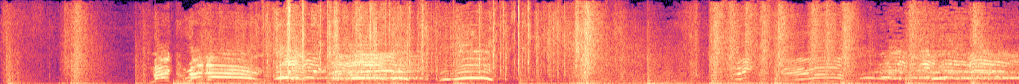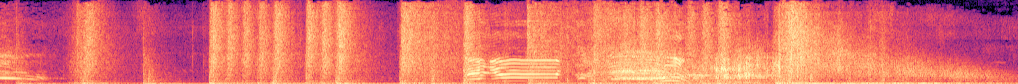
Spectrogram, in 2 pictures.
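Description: Film battle soundtrack: repeated musket shots and heavy booms, with men yelling in several drawn-out cries, over orchestral music.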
